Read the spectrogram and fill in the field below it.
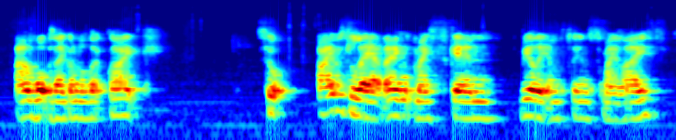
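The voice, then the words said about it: Northern Irish accent. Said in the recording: “Northern Ireland, which is where I was originally from. You can probably tell by the accent.”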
